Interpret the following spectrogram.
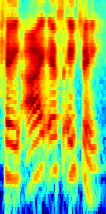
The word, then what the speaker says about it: Kisha: official Keisha and my name does not have a E in it. It's just k i s h a. I guess people pronounce it Kisha.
